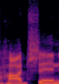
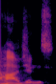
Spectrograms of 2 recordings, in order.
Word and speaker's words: Hodgins: Isaiah Hodgson and Richie James are not getting past Bradbury and Slay. Yo, say his name with a little bit of respect. It's Isaiah Hodgins.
